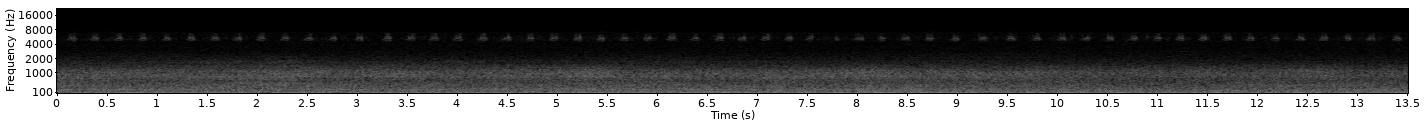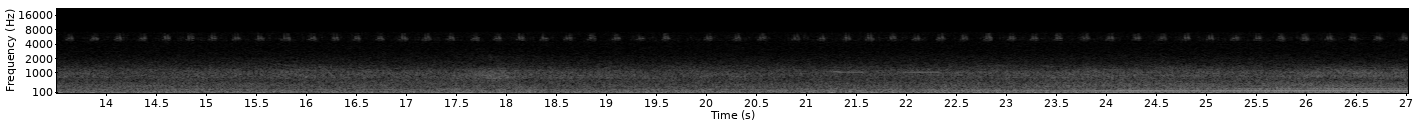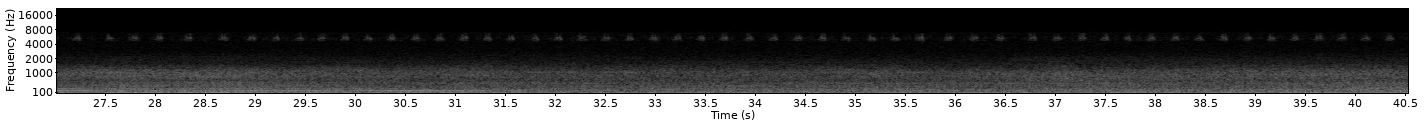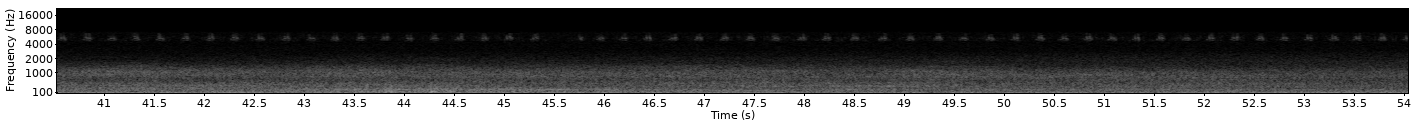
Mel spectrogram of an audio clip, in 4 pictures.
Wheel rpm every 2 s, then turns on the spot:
0, 0, 0, 0, 0, 0, 0, 0, 0, 0, 0, 0, 0, 0, 0, 0, 0, 0, 0, 0, 0, 0, 0, 0, 0, 0, 0.
none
